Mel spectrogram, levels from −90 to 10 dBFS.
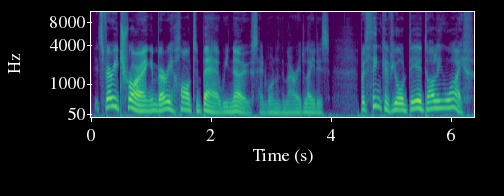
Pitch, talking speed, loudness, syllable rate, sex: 140 Hz, 215 wpm, -18 LUFS, 5.0 syllables/s, male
